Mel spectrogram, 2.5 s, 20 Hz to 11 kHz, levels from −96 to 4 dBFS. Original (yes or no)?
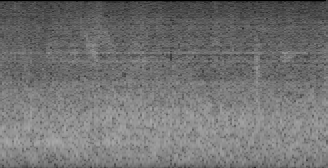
no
